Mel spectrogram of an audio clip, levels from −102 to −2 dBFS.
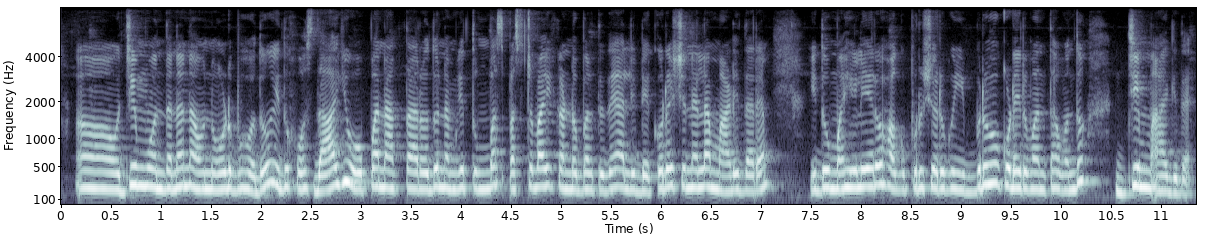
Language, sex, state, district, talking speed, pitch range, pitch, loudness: Kannada, female, Karnataka, Belgaum, 140 wpm, 205-230 Hz, 215 Hz, -13 LUFS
